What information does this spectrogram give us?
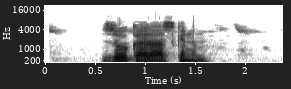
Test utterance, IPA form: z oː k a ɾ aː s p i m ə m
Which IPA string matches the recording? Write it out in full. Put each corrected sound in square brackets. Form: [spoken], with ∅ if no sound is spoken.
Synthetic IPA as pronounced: z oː k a ɾ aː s [k] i [n] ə m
